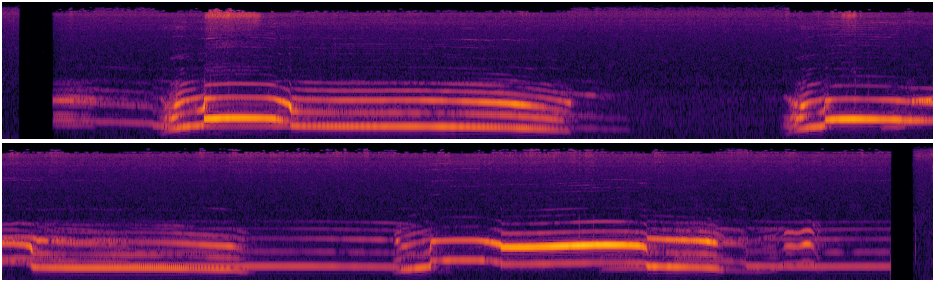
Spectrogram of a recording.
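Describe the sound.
Wolf howling in three long, drawn-out calls separated by short silences, each a clear, tonal wail that bends and wavers in pitch before trailing off, with no other sounds around them.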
